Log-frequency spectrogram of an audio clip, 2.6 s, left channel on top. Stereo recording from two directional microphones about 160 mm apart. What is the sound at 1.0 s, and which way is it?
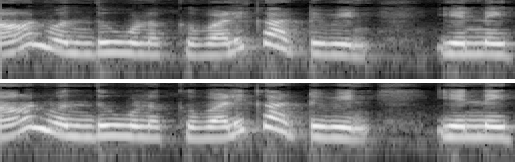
Speech, 20° right (ahead or behind).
